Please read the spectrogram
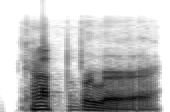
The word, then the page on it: cupbearer: American English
